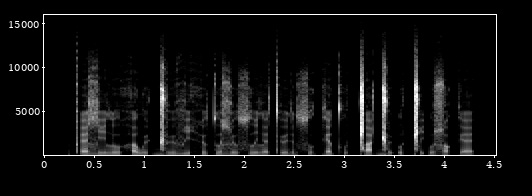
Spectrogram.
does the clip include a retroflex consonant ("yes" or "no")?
no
